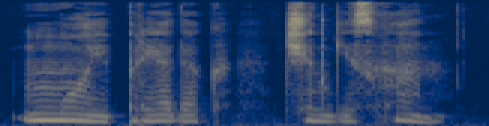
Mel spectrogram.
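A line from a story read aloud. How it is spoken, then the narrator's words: Sad remark. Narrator (Russian): грустно отметил Девлет Гирей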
